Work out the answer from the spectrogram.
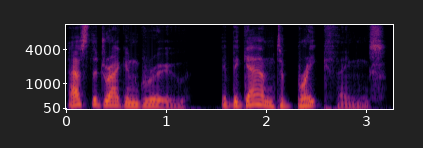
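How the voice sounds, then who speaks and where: A man's voice: medium pitch, big pitch swings, measured pace, creaky, dry recording, studio quality. A man narrating a story expressively, in the manner of a storybook reading. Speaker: author and narrator.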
